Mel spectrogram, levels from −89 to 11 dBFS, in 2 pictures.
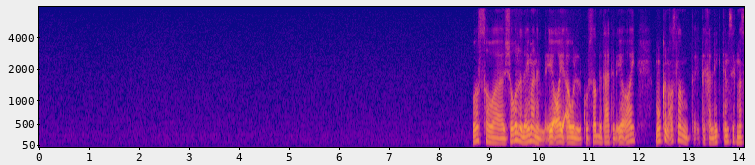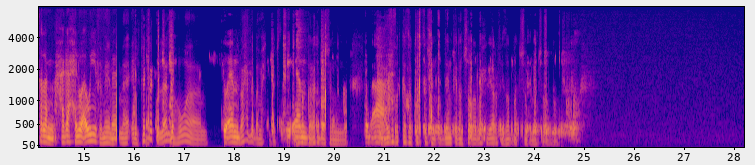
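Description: Speech here, and the back half from about 15.6 s onward gets messy. There's an echo leak: a delayed copy of the talker comes back roughly a third of a second (329 ms) late, from 15.63 to 16.83 s, 18.35 to 20.11 s and 21.2 to 25.15 s. It sits around 10 dB under the direct speech, except the middle stretch, which is louder at only about 5 dB down. That's likely a far end on speakerphone whose echo canceller didn't fully scrub what its mic picked up and sent it back. Overlapping that, there's speech suppressed in double talk: the talker's level dives by as much as around 40 dB from 15.68 to 17.81 s, 18.6 to 19.18 s and 20.11 to 23.54 s. It drops out in chunks adding up to about a second and a half, half a second and three seconds. It's likely the kind of ducking a canceller does when both sides talk at once and it can't tell its own talker from the echo, so it pulls both down. The top end stops at 8 kHz, which is just the call's mic chain doing its normal thing.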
